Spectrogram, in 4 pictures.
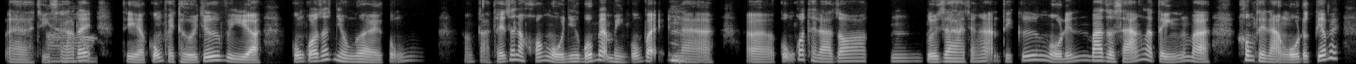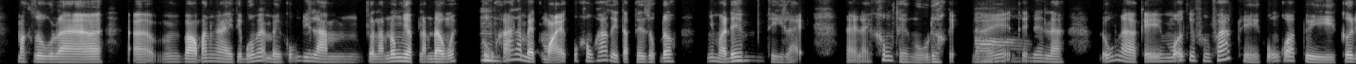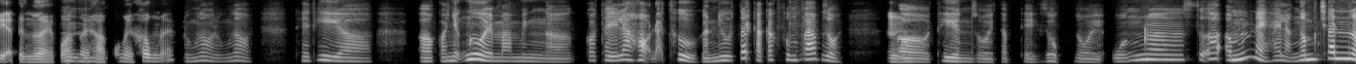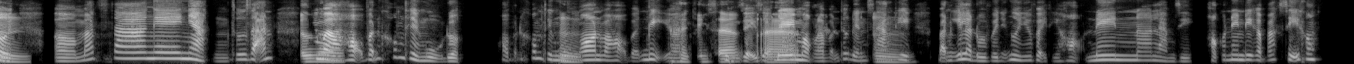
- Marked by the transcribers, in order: tapping; laughing while speaking: "Ừm. À"; other background noise
- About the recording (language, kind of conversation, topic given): Vietnamese, podcast, Mẹo ngủ ngon để mau hồi phục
